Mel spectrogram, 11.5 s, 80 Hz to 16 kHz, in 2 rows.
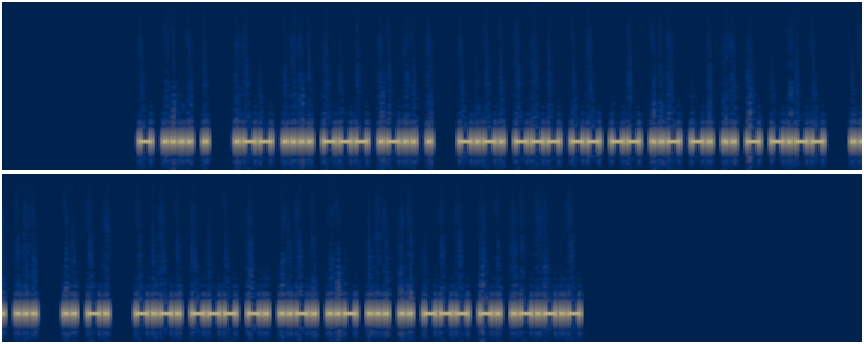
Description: Morse code, heard as a keyed tone, about 41 wpm, 700 Hz. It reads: THE WHOLE COMMUNITY IS IN CONFUSION.
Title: Sentences from Top 1600 Words 45wpm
